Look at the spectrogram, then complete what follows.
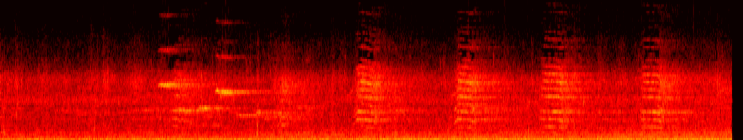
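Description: Infant long-tailed macaque crying. A few thin squeaks come around two seconds in, then four short, high-pitched cries about a second apart, each dropping in pitch. These are distress cries, which the uploader puts down to hunger. A steady low rumble of background noise runs underneath.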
